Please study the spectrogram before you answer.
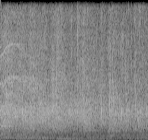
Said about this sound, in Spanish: Yo quiero que le dé un aplauso fuerte a Jesús.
